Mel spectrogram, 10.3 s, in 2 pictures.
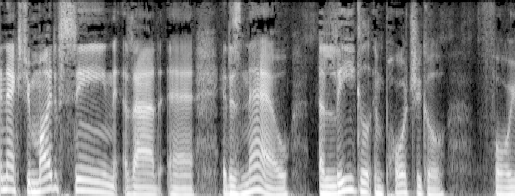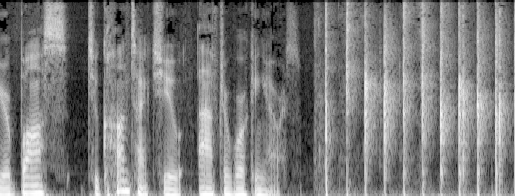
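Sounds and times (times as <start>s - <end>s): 
speech: 0.0s - 8.4s
hosts clapping: 8.3s - 10.2s.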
